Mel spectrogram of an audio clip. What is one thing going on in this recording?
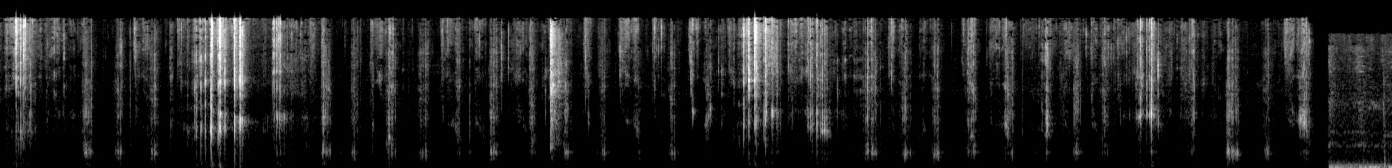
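A woman crunches loudly on something hard and brittle, close up.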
